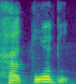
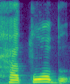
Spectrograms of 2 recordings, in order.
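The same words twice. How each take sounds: No difference in how they are said.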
